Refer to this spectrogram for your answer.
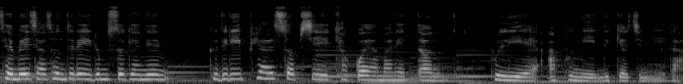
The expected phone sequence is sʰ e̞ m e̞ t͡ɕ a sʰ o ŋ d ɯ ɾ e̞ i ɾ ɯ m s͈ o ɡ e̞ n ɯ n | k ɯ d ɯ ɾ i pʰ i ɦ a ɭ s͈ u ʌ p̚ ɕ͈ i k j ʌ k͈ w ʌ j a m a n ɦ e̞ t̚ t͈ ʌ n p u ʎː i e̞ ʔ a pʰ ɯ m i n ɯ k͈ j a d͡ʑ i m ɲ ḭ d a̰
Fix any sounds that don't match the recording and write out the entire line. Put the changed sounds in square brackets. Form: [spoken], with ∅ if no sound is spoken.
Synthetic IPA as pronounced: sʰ e̞ m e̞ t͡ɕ a sʰ o [n] d ɯ ɾ e̞ i ɾ ɯ m s͈ o ɡ e̞ n ɯ n | k ɯ d ɯ ɾ i pʰ i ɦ a ɭ s͈ u ʌ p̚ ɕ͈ i k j ʌ k͈ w ʌ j a m a n ɦ e̞ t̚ t͈ ʌ n p u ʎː i e̞ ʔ a pʰ ɯ m i n ɯ k͈ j [ʌ] d͡ʑ i m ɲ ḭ d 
